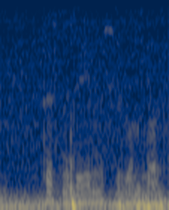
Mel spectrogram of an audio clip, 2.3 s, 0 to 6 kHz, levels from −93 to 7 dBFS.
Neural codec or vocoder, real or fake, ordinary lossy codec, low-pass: codec, 16 kHz, 8 kbps, FreqCodec, larger model; fake; none; 5.4 kHz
